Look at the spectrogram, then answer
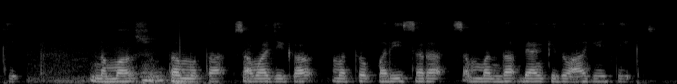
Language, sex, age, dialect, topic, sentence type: Kannada, male, 31-35, Central, banking, statement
